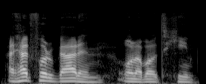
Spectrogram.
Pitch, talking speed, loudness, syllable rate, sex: 135 Hz, 175 wpm, -20 LUFS, 5.3 syllables/s, male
